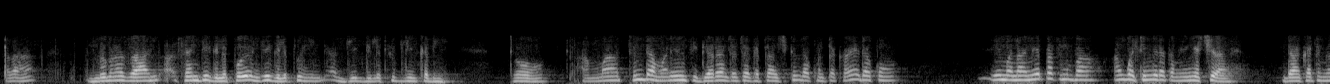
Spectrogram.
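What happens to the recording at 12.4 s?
At 12.4 s the speech is still under tandem speech coding: CVSD then GSM full rate recoding, via G.711, leaves it rough, warbly and muffled, with nothing above 3.8 kHz, throughout the clip.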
